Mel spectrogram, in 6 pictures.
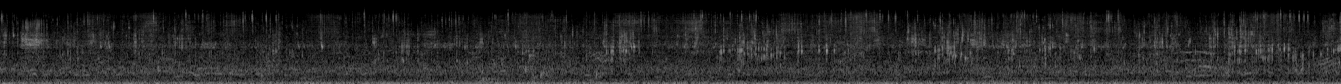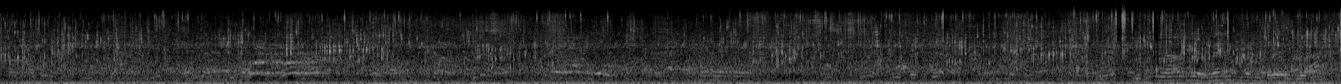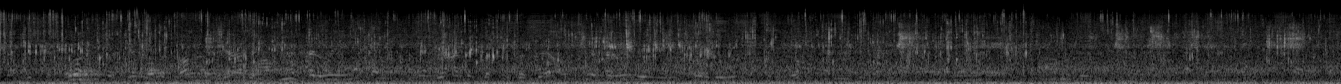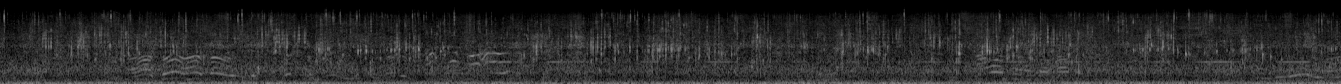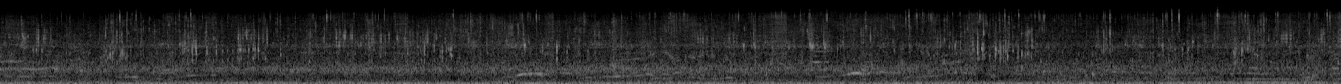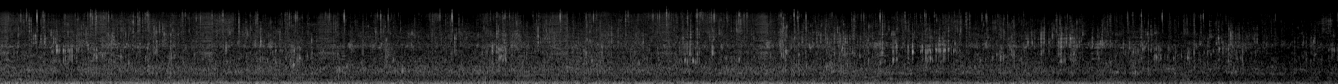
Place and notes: Ontario Place, Lake Shore Blvd W, Toronto, ON, Canada - Whispering ice
Big patches of ice floating on light waves, recorded on the pier of Ontario Place marina. Tascam DR05, EM172 mics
